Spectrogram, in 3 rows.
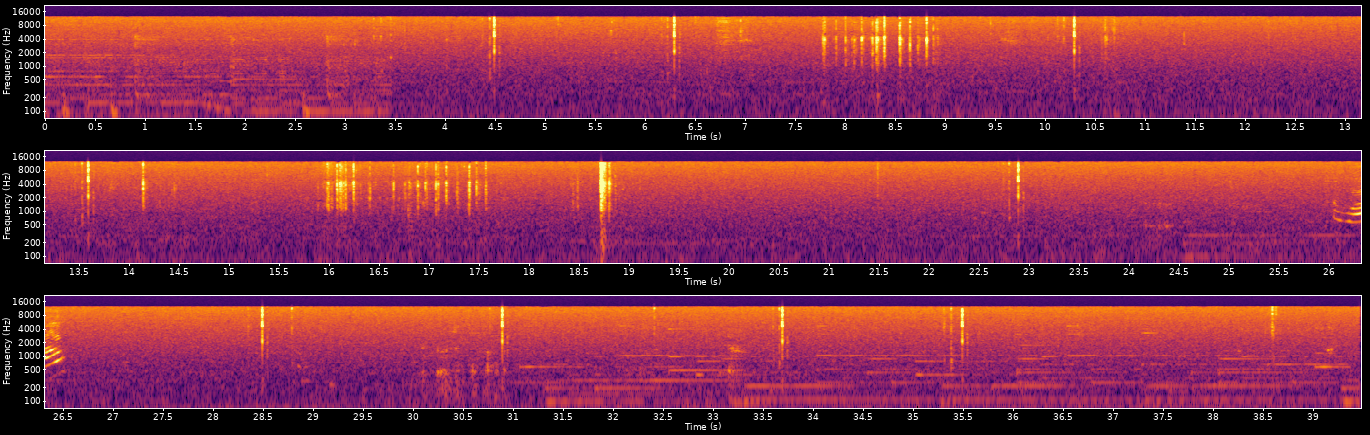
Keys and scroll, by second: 7.8-8.8 typing, 14.6 BackSpace, 16.6-17.6 typing, 18.7 Return.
